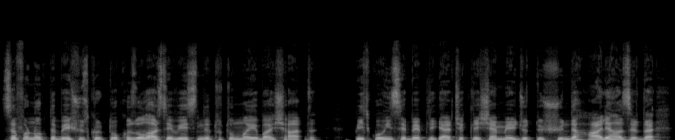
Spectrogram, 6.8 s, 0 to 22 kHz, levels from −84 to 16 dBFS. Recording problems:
choppy; very; from 1 to 4.5 s; 7% of the speech affected

